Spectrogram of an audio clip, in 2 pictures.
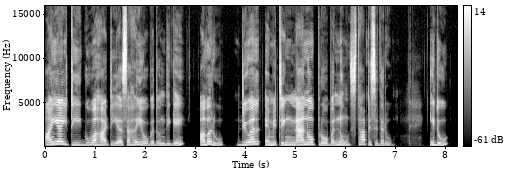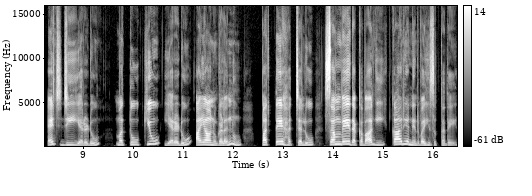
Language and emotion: Kannada, neutral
